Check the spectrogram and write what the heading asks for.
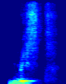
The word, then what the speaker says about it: wrist: Wrist. Wrist é o nosso pulso. Nós temos que já abrir nosso vocabulário. A pronúncia é bem simples. Wrist. Colocando aquele U aqui. Wrist. Wrist. E o T.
